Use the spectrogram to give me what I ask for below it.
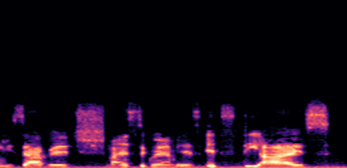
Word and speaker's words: itstheyez: Savage my Instagram is it's the eyes spelled i-t-s-t-h-e-y-e-z so when you try to pronounce it you're gonna try to say it's the No it's it's the eyes and where you from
